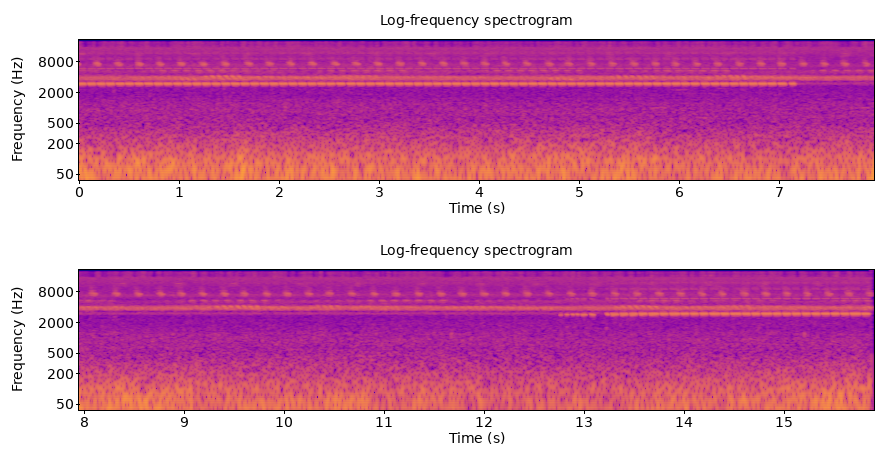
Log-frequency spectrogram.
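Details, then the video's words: Night insects and crickets in summer countryside: two high trills sound together, the lower one stops partway through and resumes near the end, while a quick-ticking higher caller continues over a low rumble. "시골 야간 귀뚜라미, 벌레 소리"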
